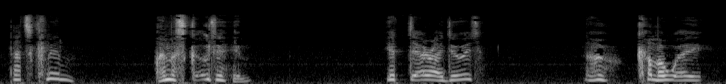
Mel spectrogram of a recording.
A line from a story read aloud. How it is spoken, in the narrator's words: Eustacia gasped faintly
